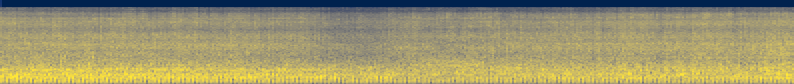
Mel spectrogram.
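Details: California Trimmer mower small engine after carburetor fine-tuned an eighth to quarter turn to stop surging; steady even drone holding speed while mowing dead grass, no surging. Running smoothly under load.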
